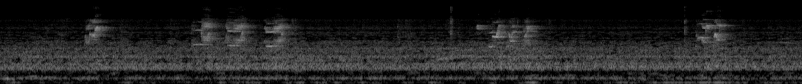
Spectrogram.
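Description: Small birds chirping in short, irregular bursts, about seven times, over a steady background hum.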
